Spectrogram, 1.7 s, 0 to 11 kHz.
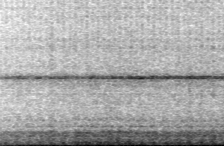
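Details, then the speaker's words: Mazda MX-5 NB MK2 turbo engine build, just after first start: thin steady high turbo whistle over a deep even rumble as the turbo spools; normal. "You can hear the turbo whistling actually. A little bit of whistle on the turbo. It's spooling up there."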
